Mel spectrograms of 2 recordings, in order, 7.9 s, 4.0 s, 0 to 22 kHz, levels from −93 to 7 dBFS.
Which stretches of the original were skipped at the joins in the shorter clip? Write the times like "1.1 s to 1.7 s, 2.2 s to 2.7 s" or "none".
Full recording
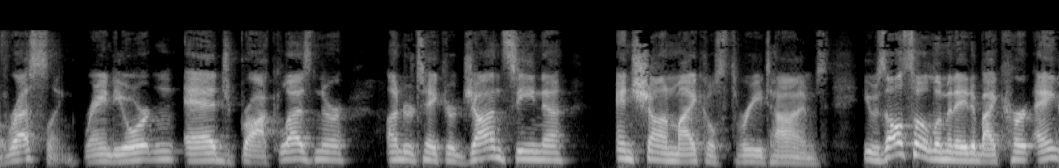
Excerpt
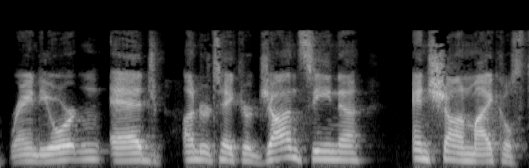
1.8 s to 2.8 s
